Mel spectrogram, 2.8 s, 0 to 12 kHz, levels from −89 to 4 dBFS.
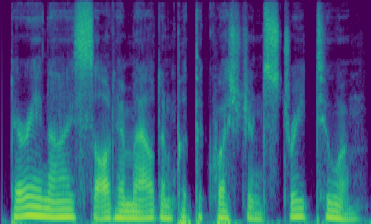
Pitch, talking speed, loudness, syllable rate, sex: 105 Hz, 280 wpm, -17 LUFS, 5.7 syllables/s, male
